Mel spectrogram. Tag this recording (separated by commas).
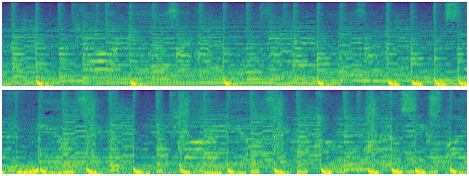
Music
